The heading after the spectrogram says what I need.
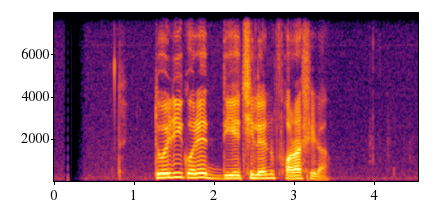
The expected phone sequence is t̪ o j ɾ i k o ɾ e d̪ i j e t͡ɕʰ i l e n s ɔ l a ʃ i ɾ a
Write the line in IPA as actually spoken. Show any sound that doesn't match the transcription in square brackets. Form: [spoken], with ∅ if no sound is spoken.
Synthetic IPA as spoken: t̪ o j ɾ i k o ɾ e d̪ i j e t͡ɕʰ i l e n [f] ɔ [ɾ] a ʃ i ɾ a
